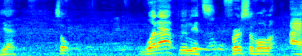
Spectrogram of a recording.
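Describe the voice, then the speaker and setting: Amid noticeable background noise, a man with a French accent talks at a moderate pace. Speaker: mining company executive. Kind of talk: interview. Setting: conference.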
